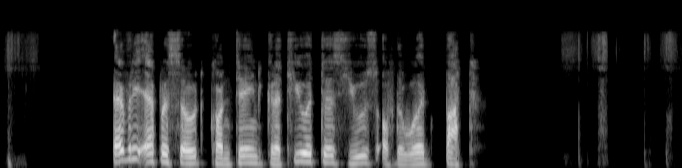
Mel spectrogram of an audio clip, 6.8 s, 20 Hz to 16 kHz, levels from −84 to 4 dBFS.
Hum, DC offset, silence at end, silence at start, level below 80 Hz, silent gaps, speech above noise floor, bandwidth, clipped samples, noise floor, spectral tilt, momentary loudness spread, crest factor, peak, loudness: none; under 0.1%; 2.1 s; 1.15 s; -62 dBFS; 4.35-4.45 s; 31 dB; 8 kHz; under 0.1%; -48 dBFS; -6.5 dB/octave; 7 LU; 18 dB; -2 dBFS; -18 LUFS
